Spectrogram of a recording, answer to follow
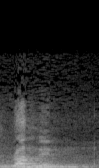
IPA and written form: ˈrʌnɪn (running)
